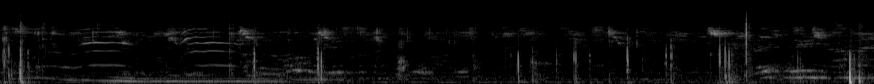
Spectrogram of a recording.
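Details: Ginger cat that has just caught another catfish from a garden fish pond lets out a long, low, wavering growl-like yowl, then goes quiet amid scattered sharp clicks and high bird chirps.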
